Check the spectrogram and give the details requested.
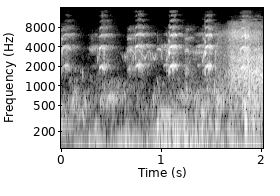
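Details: Lapwings at an African waterhole, 19 August, disputing a drinking African hawk eagle, give sharp, high, metallic notes, about three a second, in a rapid, agitated string over faint background rustle.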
